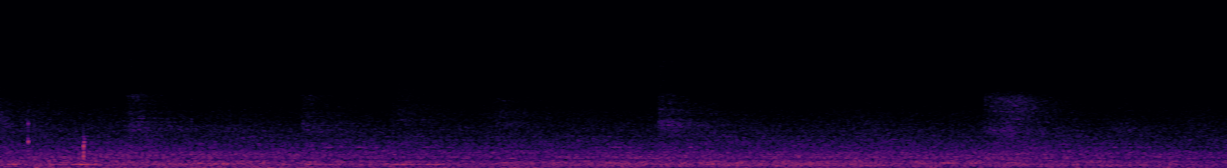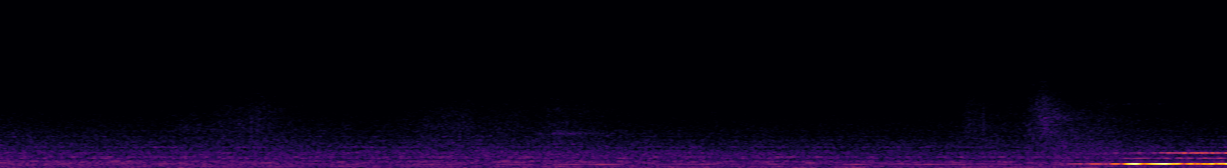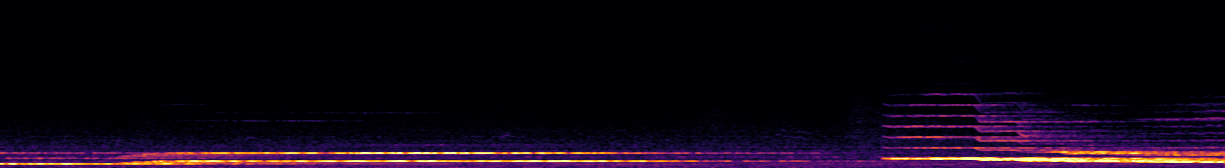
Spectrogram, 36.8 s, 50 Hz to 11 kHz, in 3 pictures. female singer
23.2s 32.3s, 33.4s 36.7s

